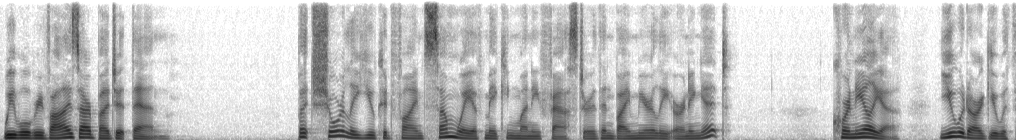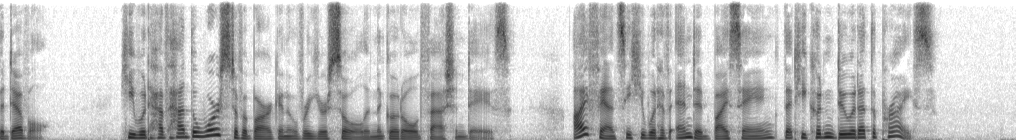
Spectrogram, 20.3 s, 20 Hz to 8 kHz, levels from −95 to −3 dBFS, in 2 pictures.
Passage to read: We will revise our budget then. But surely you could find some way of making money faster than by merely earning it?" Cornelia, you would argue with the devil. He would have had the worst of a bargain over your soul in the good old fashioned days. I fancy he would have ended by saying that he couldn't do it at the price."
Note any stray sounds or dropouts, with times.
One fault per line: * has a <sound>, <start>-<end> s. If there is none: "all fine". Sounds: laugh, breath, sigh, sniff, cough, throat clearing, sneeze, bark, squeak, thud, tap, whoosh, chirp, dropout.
all fine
